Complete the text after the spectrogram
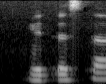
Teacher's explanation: ஸோ நம்ம என்ன பண்ணணும்னா 4ல இருந்து 5 ஹரக்கத் நீட்டி எத்தஸ்தலூன் இந்த மாதிரி நம்ம ஓதணும் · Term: கொக்கி மத்து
